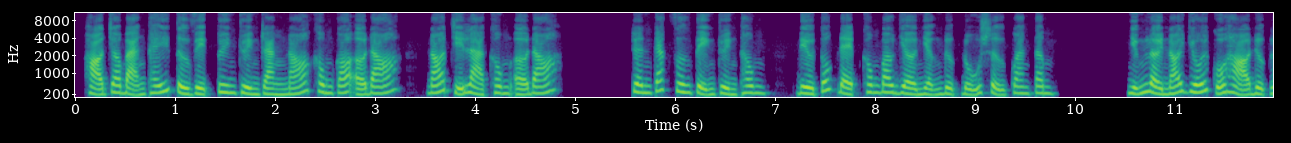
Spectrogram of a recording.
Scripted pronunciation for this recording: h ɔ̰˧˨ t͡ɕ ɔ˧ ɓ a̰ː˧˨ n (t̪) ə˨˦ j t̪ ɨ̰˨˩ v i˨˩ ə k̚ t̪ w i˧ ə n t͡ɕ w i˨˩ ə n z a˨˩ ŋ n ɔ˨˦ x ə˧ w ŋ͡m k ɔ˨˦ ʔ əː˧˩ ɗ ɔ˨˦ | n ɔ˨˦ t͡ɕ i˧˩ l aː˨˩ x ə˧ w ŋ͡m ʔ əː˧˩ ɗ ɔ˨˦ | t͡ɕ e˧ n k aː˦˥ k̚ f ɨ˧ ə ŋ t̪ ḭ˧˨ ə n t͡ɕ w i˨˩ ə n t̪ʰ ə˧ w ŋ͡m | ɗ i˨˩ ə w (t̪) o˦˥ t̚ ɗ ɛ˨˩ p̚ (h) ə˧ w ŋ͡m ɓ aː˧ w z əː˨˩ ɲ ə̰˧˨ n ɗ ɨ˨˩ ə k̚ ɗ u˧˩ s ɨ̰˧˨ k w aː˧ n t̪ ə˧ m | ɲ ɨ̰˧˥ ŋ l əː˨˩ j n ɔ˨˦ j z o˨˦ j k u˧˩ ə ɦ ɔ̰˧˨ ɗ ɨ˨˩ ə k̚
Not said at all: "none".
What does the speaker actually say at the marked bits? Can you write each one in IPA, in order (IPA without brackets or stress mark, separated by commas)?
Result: t̪ʰ, t̪, x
